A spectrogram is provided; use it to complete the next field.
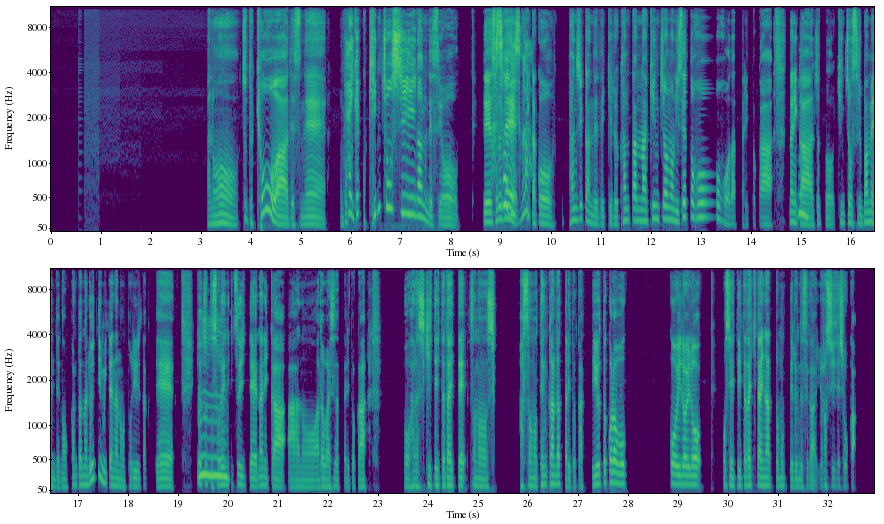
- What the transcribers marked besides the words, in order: static; distorted speech
- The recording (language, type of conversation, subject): Japanese, advice, 短時間で緊張をリセットして、すぐに落ち着くにはどうすればいいですか？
